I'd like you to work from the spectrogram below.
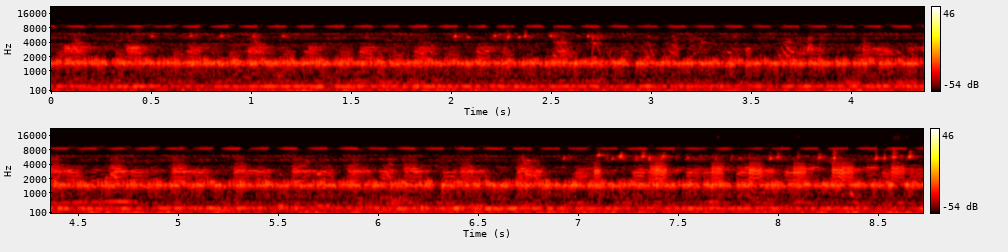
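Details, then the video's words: Toads cry in a continuous chorus: one unbroken high tone and a deeper steady hum, overlaid by quick irregular clicks and chirps from many callers. "Toad cry"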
